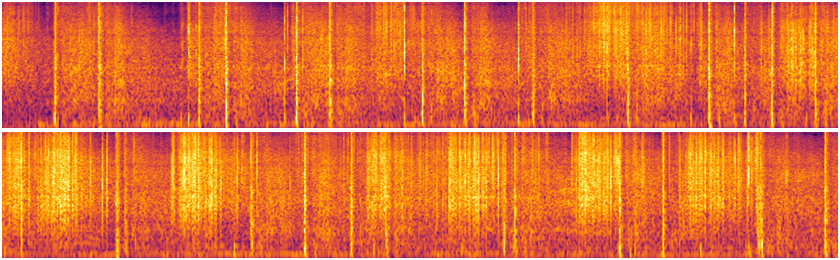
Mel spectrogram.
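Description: Aerial fireworks display: many sharp bangs of bursting shells in quick, irregular succession.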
